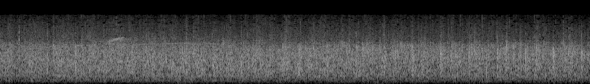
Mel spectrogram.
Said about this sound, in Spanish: Dale un aplauso al Señor, que Él se lo merece.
